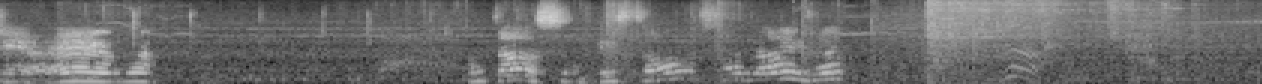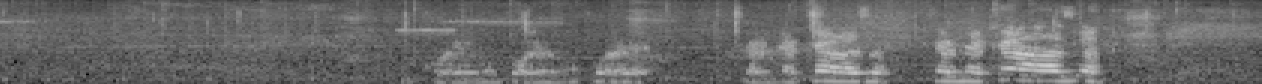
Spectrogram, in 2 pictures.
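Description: A middle-aged man talks with animation into a close microphone.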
